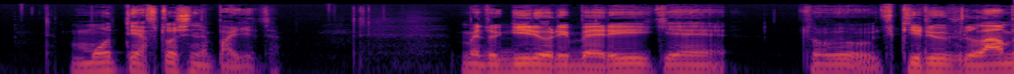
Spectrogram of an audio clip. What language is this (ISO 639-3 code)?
ell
